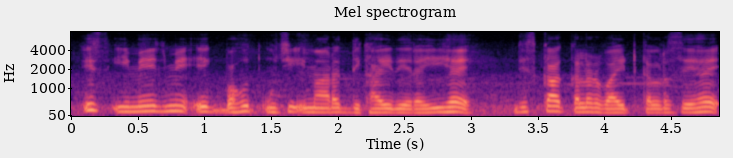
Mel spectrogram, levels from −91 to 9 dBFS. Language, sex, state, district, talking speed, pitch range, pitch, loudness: Hindi, male, Uttar Pradesh, Lalitpur, 210 wpm, 140-175 Hz, 155 Hz, -17 LUFS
